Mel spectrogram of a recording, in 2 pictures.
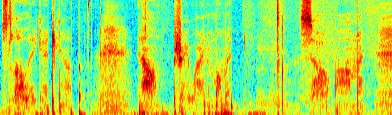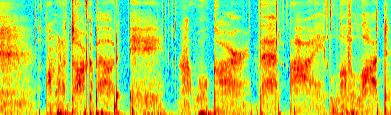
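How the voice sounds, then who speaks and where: Over noticeable background noise, a whispering voice moves at a fairly slow pace, broken by long, frequent pauses. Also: woman. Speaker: ASMR creator. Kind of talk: ASMR ramble to camera. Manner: whispered.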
